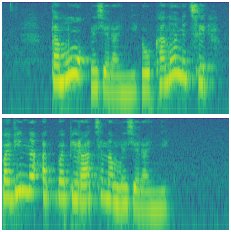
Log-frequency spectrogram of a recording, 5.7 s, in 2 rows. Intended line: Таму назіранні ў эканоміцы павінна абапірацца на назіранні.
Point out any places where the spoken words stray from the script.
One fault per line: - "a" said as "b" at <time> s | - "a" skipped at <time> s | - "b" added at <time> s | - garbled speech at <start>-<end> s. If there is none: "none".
none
